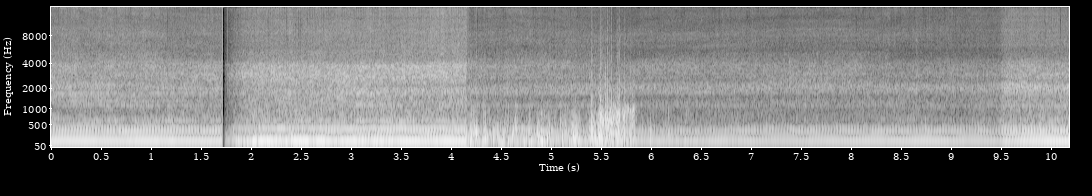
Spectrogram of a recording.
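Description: Small motor boat's tiller-steered outboard motor running steadily at speed, a constant engine drone. A rough rushing noise lies over it for a couple of seconds in the middle.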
